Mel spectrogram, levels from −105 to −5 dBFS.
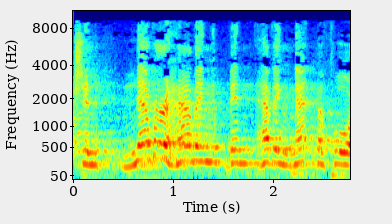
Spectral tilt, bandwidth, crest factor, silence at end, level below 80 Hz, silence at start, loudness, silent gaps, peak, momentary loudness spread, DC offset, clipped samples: -5.5 dB/octave; 9.6 kHz; 18 dB; 0 s; -52 dBFS; 0 s; -25 LUFS; none; -6 dBFS; 9 LU; under 0.1%; under 0.1%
